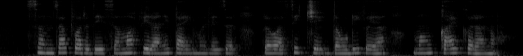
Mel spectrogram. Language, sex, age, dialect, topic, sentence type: Marathi, female, 31-35, Northern Konkan, banking, statement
